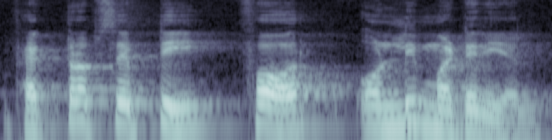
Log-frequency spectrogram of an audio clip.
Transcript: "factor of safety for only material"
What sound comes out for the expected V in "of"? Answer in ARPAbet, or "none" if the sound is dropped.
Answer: P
